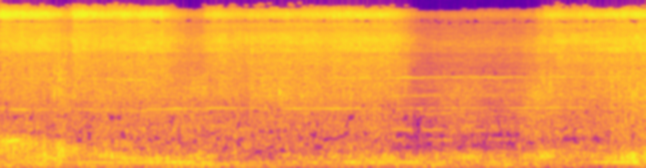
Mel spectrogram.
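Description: Motorized hydrofoil board running across open water: a steady rush of wind on the microphone and hissing water spray, with a faint steady whine from the propeller drive.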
